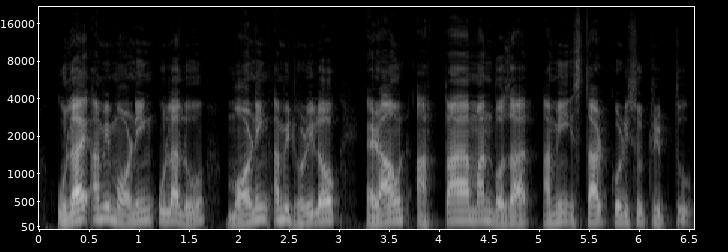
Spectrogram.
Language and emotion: Assamese, neutral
